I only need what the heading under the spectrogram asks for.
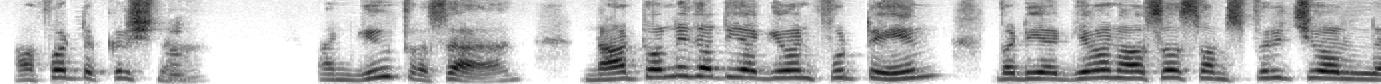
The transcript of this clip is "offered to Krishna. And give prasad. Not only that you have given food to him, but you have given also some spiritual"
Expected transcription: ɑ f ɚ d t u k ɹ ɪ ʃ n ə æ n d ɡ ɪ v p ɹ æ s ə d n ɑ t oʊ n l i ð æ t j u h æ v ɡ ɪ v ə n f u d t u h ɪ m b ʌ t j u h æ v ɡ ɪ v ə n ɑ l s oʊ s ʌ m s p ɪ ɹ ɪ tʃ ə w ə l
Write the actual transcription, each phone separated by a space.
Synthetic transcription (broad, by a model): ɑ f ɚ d t u k ɹ ɪ ʃ n ə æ n d ɡ ɪ v p ɹ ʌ s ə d n ɑ t oʊ n l i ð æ t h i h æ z ɡ ɪ v ə n f u d t u h ɪ m b ʌ t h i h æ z ɡ ɪ v ə n ɑ l s oʊ s ʌ m s p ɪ ɹ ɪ tʃ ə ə l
